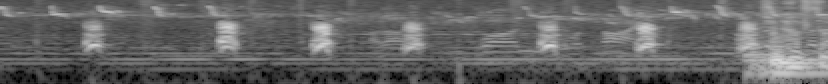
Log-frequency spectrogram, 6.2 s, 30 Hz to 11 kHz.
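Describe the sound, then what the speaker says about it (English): A dog barks repeatedly in the video game Kingdom Come Deliverance 2, sharp mid-distance barks spaced about a second apart over quiet outdoor ambience, ending in a louder burst of noise. "What's that dog making such a fuss about?"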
